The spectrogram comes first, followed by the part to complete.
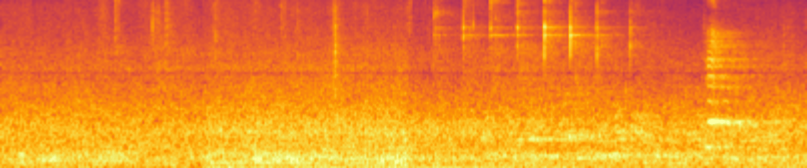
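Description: Low murmur of voices across the hall, with a run of light clinks and ticks about three seconds in and one short high call near the end.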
